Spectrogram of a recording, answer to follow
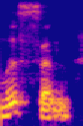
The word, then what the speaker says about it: listen: the silent B or a silent T for listen. We don't hear the T and listen.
